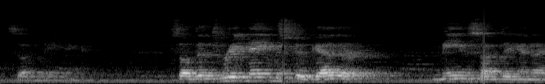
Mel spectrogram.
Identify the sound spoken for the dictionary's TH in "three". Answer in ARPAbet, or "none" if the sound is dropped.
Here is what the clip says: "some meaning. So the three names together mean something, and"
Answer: TH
